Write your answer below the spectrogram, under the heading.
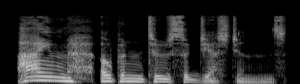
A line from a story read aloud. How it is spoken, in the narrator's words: said at last with a sigh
